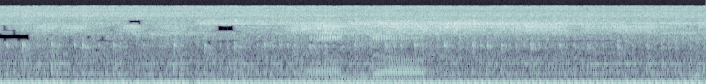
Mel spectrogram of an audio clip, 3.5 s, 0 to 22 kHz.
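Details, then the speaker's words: Yamaha F90 outboard, first start after head milling and new head gasket, valves set .20/.30 mm, 10W-30 oil, ethanol-free fuel: fuel pump priming, starts right up into a steady, even low idle with no knocks; runs well but needs a water pump impeller, not peeing. "you kind of hear the fuel pump priming and here we go it starts right up"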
